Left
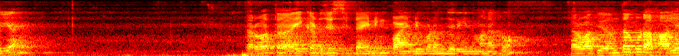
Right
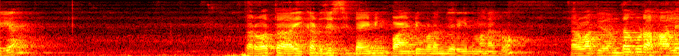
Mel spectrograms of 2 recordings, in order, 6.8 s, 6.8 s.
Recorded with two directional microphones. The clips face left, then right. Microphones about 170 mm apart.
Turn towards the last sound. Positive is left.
turn(degrees=0)  # may be behind; listen again after turning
